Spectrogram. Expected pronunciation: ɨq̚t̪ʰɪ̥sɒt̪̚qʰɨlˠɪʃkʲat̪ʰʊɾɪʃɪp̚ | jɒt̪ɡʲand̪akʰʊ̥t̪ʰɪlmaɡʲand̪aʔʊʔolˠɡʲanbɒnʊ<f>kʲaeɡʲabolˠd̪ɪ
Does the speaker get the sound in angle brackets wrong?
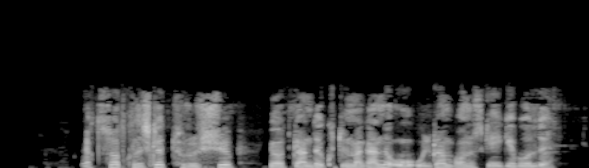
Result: yes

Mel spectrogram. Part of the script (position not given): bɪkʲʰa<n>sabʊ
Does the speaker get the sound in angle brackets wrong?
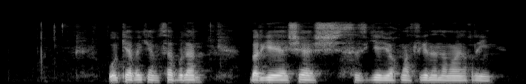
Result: yes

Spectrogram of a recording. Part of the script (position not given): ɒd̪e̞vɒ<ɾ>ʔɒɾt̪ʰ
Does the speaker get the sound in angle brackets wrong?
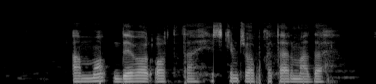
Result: no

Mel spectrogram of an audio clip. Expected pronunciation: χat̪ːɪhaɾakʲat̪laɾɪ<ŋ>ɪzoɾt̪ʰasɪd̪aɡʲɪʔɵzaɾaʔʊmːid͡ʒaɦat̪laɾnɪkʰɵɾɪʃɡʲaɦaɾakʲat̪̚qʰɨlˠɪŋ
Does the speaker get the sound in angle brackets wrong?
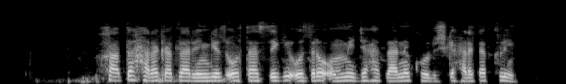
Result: no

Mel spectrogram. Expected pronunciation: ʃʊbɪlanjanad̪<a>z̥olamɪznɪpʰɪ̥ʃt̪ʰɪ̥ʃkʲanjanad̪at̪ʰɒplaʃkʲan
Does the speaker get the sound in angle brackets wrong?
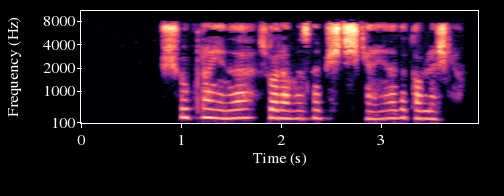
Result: no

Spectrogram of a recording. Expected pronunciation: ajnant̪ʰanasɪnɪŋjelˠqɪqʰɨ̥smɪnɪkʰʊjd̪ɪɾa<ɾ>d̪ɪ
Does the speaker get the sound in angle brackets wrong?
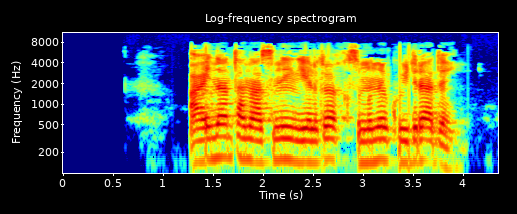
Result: yes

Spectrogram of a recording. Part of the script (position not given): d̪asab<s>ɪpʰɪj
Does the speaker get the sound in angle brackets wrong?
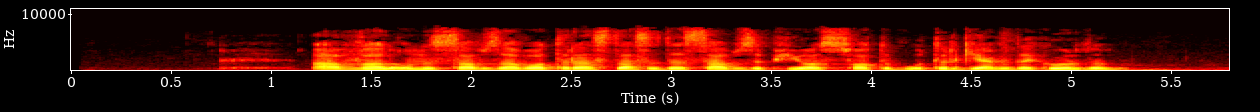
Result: yes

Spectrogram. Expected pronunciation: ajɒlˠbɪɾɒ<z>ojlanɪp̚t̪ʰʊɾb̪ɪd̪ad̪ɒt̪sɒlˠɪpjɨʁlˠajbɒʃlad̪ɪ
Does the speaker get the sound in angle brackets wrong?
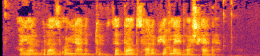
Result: no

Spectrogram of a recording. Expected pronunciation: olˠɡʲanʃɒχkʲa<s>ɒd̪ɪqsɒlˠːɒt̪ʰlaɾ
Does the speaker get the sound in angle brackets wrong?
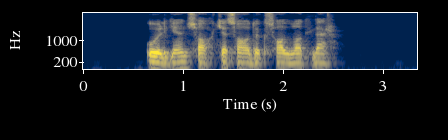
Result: no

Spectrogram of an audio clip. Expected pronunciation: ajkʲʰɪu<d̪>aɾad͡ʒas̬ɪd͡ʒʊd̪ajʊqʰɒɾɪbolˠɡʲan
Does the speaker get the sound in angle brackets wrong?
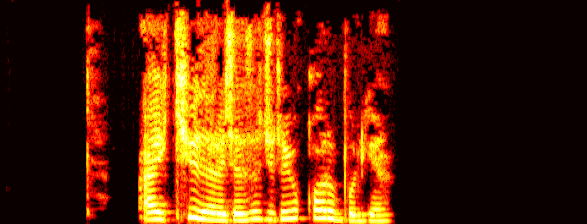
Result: no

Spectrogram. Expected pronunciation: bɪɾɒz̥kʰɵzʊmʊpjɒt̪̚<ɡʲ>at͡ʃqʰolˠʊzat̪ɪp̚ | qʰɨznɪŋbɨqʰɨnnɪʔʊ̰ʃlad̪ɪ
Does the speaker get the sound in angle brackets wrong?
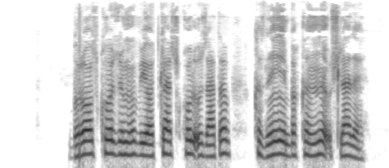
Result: yes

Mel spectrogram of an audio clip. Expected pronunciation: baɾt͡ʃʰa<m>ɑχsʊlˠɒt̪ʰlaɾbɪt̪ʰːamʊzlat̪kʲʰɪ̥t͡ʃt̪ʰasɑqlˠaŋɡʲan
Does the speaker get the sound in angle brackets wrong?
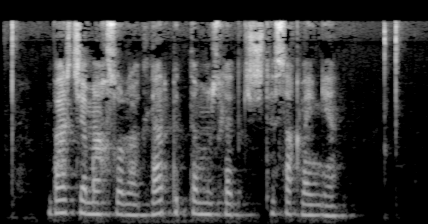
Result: no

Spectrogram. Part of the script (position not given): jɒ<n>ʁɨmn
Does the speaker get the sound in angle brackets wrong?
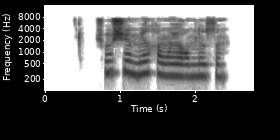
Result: yes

